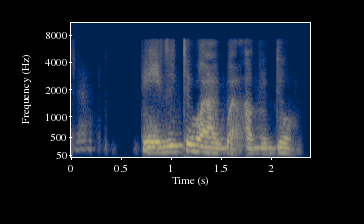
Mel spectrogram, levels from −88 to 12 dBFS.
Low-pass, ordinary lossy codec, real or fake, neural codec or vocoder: 7.2 kHz; MP3, 96 kbps; fake; codec, 16 kHz, 1 kbps, FreqCodec, smaller model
